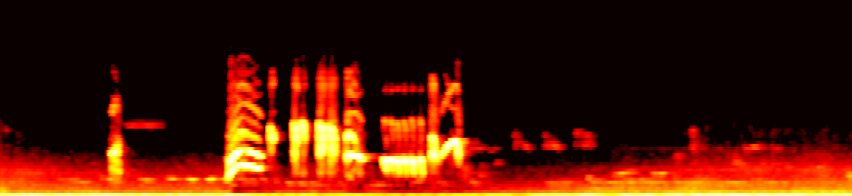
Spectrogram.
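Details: Orange-headed thrush kept as a cage bird in Singaraja, Bali, sings a brief loud ngeplong burst: high falling whistles, rapid buzzy notes and a rising slur packed into two seconds, with faint chirps and low hum around it.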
